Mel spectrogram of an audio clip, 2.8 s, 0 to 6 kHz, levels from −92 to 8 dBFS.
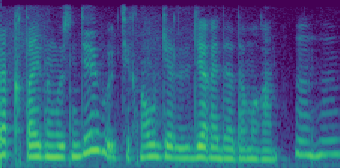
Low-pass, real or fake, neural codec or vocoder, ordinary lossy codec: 5.4 kHz; real; none; none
